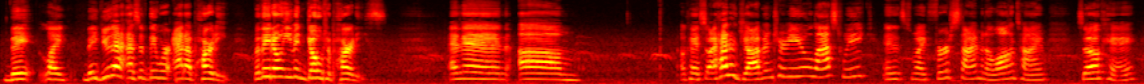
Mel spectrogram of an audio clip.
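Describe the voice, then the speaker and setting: A woman with a high, very bright voice talks casually on a livestream. She rambles, breaks off her own sentences and starts again, with an apologetic manner. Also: lively intonation, a little slow. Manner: rambling, apologetic, self-interrupting. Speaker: streamer who reads visual novels aloud.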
